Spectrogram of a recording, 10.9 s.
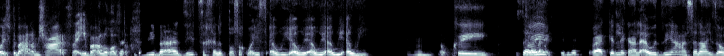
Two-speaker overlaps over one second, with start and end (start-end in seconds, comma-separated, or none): none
